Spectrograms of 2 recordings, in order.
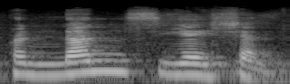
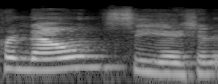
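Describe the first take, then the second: First: The second syllable has an 'uh' vowel. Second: The second syllable has an 'ow' vowel. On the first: The speaker calls it right. "it's pronunciation" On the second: The speaker calls it wrong. "So it's not pronunciation"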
